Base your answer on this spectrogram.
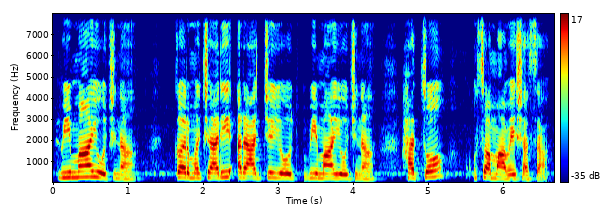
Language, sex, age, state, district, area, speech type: Goan Konkani, female, 45-60, Goa, Canacona, rural, spontaneous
